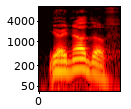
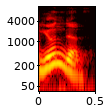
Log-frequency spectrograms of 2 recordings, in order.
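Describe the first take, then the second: First: The name is said in its full form. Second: The name is said in a shortened, clipped form. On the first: "if you want to say that correctly" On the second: "but I think Yundav sounds better"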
